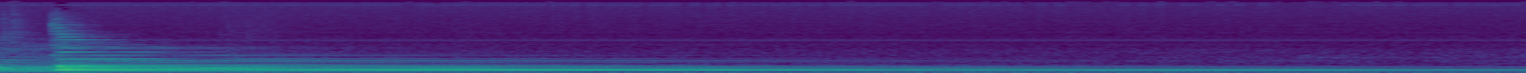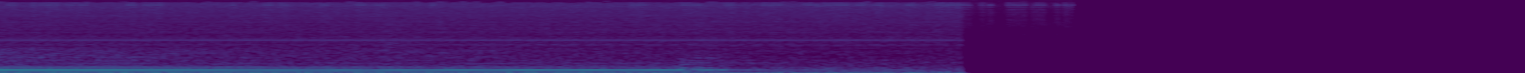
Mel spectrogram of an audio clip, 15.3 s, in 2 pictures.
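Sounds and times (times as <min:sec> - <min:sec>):
harp playing a French pavane: 0:00.0 - 0:11.1.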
